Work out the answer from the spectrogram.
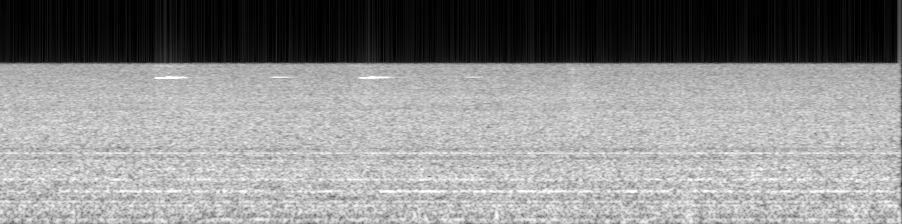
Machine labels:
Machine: fan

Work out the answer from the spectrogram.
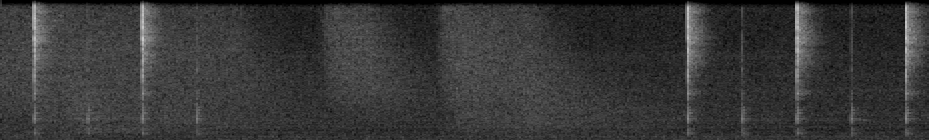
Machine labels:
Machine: valve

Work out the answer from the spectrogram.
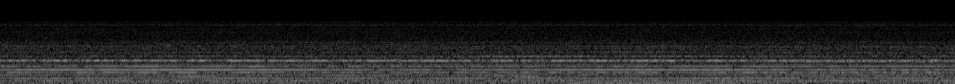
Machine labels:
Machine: fan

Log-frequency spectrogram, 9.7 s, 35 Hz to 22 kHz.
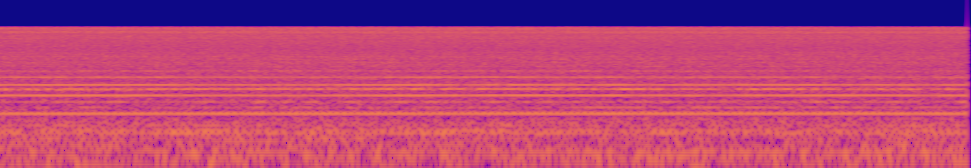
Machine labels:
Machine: fan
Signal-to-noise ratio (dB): 0 dB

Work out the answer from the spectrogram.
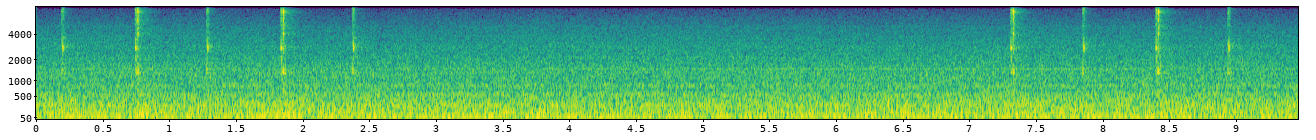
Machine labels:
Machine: valve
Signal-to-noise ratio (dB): -6 dB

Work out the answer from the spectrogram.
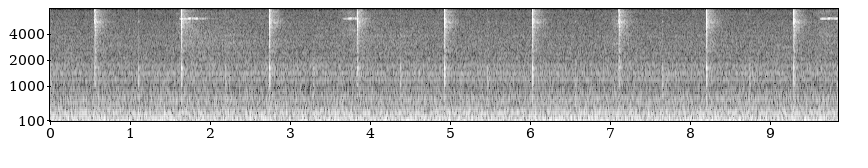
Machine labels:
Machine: valve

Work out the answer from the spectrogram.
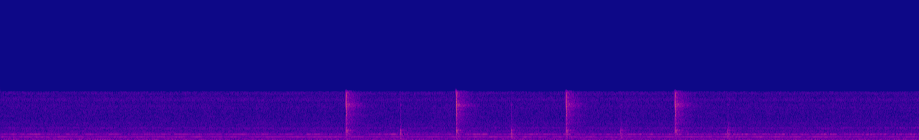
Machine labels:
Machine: valve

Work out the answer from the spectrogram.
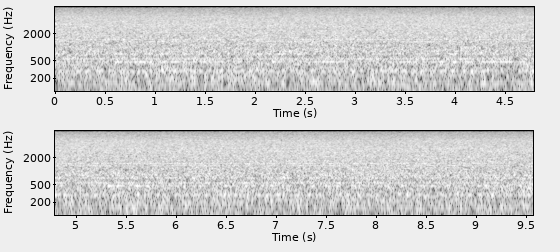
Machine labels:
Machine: fan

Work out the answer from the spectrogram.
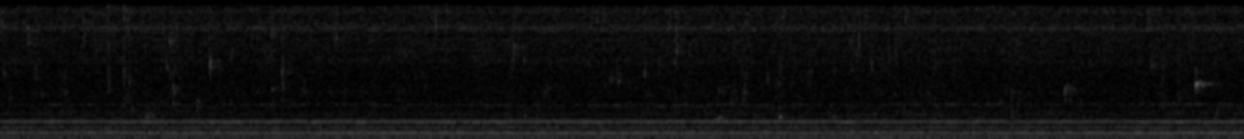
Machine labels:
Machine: pump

